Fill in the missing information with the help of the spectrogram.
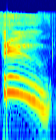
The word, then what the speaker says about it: through: Pensa E-M-T-Y, tá? Empty. A palavra through, through, ela não é difícil, na verdade, de pronunciar. Eu acho que a escrita dela é que confunde um pouquinho, né? T-H-R-O-U-G-H. Mas olha, o T-H você começa com a linguinha lá na ponta dos dentes da frente, né?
